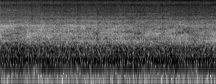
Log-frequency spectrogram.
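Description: Onions sizzle in hot oil with a loud, steady hiss throughout, close up and without pauses.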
